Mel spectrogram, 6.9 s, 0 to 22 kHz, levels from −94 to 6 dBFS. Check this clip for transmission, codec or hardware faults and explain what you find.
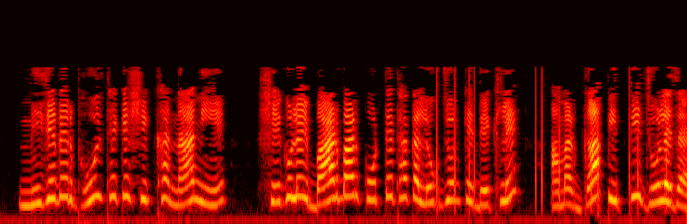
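Three faults are present: low-bitrate compression damage throughout, two pre-echoes, and a train of clicks in the second half of this speech clip.

MP3 compression: Throughout, an encoder likely starved of bits, consistent with about 32 kbps MP3, drops weak frequency lines and treble, leaving plainly audible watery, swirly damage.

Pre-echo: At 1.53–1.57 s and 5.81–5.85 s, the encoder spread quantisation noise across a 72 ms block, apparently never switching to short blocks. This put a hiss about 12 dB and about 11 dB louder, lasting 43 ms and 39 ms, before sharp attacks.

Train of clicks: From 4.37 to 6.67 s, something likely injecting pulses, such as nearby interference or a faulty connection, adds about ten similar clicks at an irregular 4.79 per second, peaking roughly 15 dB above the speech.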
